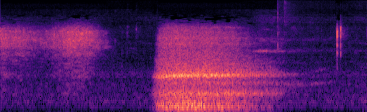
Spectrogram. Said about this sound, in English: So taking that deep breath, I'll do it with you.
